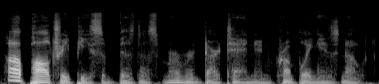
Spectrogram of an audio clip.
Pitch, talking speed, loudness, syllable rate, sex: 85 Hz, 160 wpm, -24 LUFS, 5.4 syllables/s, male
